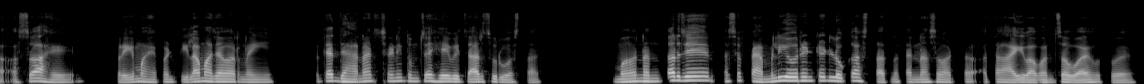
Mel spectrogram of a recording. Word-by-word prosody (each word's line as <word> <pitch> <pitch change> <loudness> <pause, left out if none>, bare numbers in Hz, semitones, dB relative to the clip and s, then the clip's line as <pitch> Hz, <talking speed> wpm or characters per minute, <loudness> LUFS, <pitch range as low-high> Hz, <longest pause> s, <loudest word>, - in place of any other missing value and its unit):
असं 105 +9 -3
आहे, 110 -5 0 0.5
प्रेम 115 +5 -1
आहे 115 -3 -2
पण 115 0 -4
तिला 120 +4 +1
माझ्यावर 130 -3 +2
नाही." 115 0 -4
तर 130 +2 -22
त्या 160 - +4
ध्यानात 135 +1 +1
क्षणी 155 0 -2
तुमचे 150 0 -1
हे 140 0 +5
विचार 125 -2 +2
सुरू 115 -4 -2
असतात. 105 -1 -10 0.8
मग 130 +4 +3
नंतर 145 +6 +3
जे 185 +1 +4 0.2
असे 145 +5 -6
फॅमिली 140 +7 +3
ओरिएंटेड 175 0 +3
लोकं 165 +1 +2
असतात 110 -8 -4
ना 110 - -8
त्यांना 110 +1 -3
असं 120 +1 -3
वाटतं, 110 0 -5
"आता 110 0 -4
आई-बाबांचं 105 +2 0
वय 100 +1 +2
होतोय." 100 -3 -5
125 Hz, 175 wpm, -23 LUFS, 110-145 Hz, 0.8 s, हे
